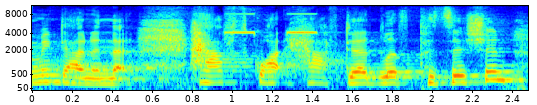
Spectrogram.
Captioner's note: timer beeps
